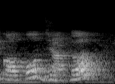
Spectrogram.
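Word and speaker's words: Kapota Jātaka: তোমাদের হোমওয়ার্ক থাকবে, HW থাকবে তোমাদের রিডিং, কপোতা জাতকা, পালিতে কপোতা জাতকা, অর্থাৎ বাংলায় যদিও আমরা উচ্চারণ করি কপোত জাতক, ইন পালি ল্যাঙ্গুয়েজ উই সে কপোতা জাতকা।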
